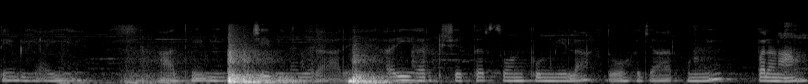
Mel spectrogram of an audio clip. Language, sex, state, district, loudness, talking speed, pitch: Hindi, female, Punjab, Fazilka, -27 LUFS, 125 wpm, 145 Hz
